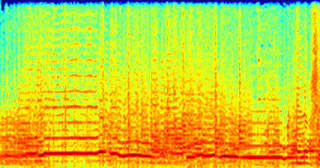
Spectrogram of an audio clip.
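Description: Instrumental passage of Bengali Baul folk music: a single melody instrument plays a held, stepping tune over steady drum strokes, between sung verses.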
